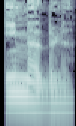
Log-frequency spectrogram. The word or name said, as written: immeuble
